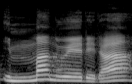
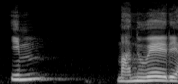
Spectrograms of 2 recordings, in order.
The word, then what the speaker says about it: 임마누엘: 함이라 아멘 자주 말씀드렸습니다만 임 마누엘이 아닙니다. 우리는 이제 이름이 천세종 김지은 이렇게 되니까 첫자를 떼고 이렇게 하는데 그게 아니고 임마누엘 요렇게 발음합니다. 임마누엘 요렇게 임마는 딱 붙어 있는 단어입니다. 임마는 임마가 무슨 뜻이라 그랬어요?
